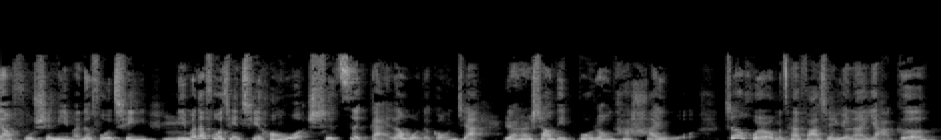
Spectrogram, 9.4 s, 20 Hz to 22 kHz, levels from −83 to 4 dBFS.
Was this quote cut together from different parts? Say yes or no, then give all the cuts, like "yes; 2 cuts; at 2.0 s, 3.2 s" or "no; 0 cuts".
no; 0 cuts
